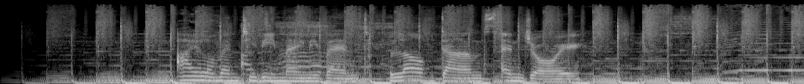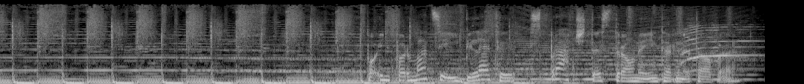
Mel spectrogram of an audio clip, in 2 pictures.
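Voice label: Polish Accented English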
